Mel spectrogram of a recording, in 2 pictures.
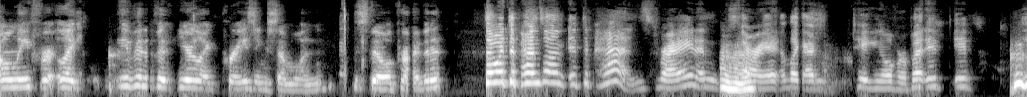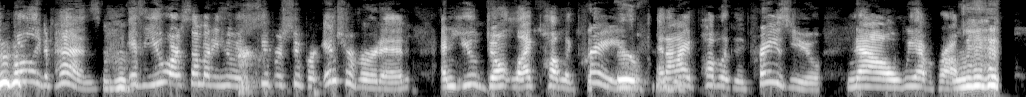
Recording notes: We were invited to go live on instagram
